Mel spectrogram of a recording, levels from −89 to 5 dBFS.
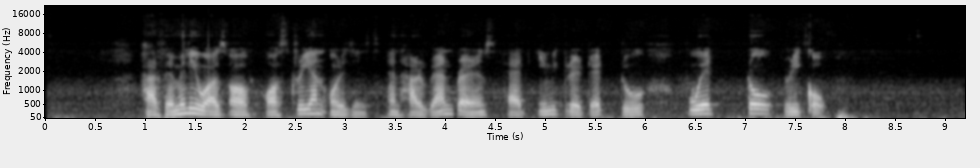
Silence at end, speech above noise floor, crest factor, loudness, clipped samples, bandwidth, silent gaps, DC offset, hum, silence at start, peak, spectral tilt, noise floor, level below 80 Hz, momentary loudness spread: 1.1 s; 37 dB; 20 dB; -19 LUFS; under 0.1%; 7.8 kHz; none; under 0.1%; none; 1 s; 0 dBFS; -8.5 dB/octave; -54 dBFS; -42 dBFS; 11 LU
